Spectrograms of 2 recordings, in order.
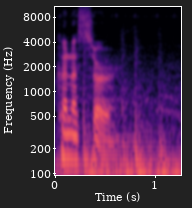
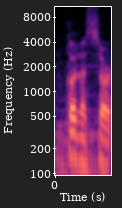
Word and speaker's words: connoisseur: two or more divisions that's core this is pronounced connoisseur connoisseur would you mind giving a shot that's right you got it connoisseur how do you pronounce this it's ambassador ambassador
